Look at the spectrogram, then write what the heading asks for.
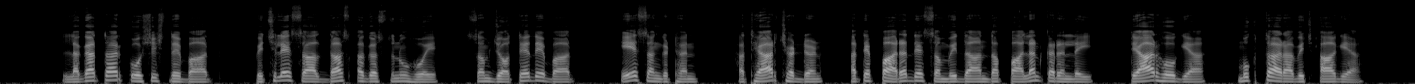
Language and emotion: Punjabi, neutral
